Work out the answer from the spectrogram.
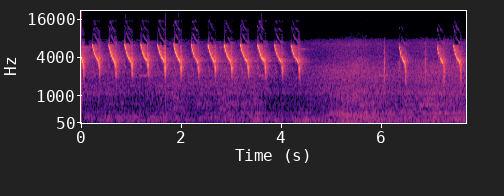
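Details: Strongly calling prinia, "klik klik" style: a steady series of about thirteen loud, high, down-slurred clicks, a quiet pause, then a few more scattered clicks.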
